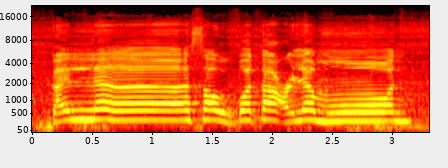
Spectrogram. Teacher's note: کلا کو کھینچیں گے، الف مدہ ہو رہا ہے، سوفا کو نہیں کھینچیں گے۔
